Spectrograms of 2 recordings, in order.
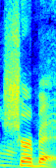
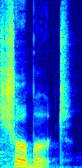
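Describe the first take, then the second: First: The last syllable has no r sound. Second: The last syllable has an extra r sound. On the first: The speaker calls it right. "It's B E T" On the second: The speaker calls it wrong. "It's not sherbet"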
